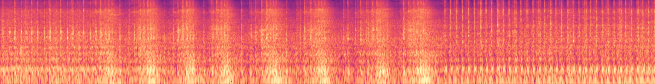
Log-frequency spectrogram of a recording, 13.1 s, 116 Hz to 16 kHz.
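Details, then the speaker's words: 525cc four-cylinder supercharged wheelbarrow engine after head work and CVT change: crisp, even firing with sharp rasping exhaust swelling and dropping on repeated revs, then settling; running healthy. "You can hear like the individual fire better now. Yeah. Sounds awesome, man."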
